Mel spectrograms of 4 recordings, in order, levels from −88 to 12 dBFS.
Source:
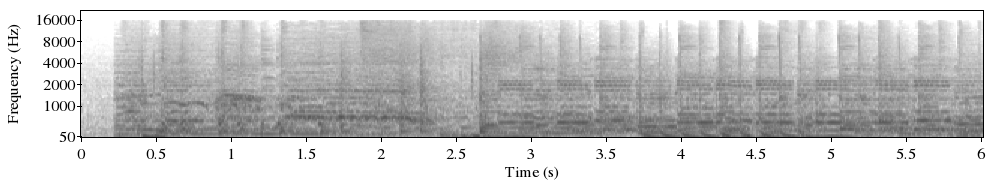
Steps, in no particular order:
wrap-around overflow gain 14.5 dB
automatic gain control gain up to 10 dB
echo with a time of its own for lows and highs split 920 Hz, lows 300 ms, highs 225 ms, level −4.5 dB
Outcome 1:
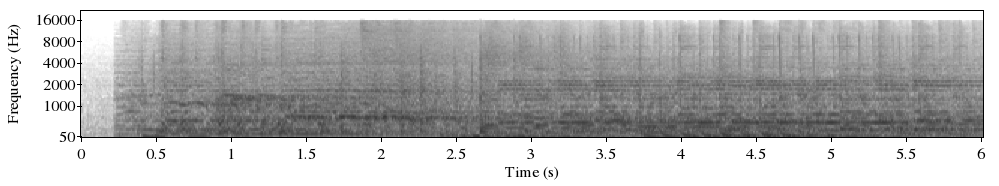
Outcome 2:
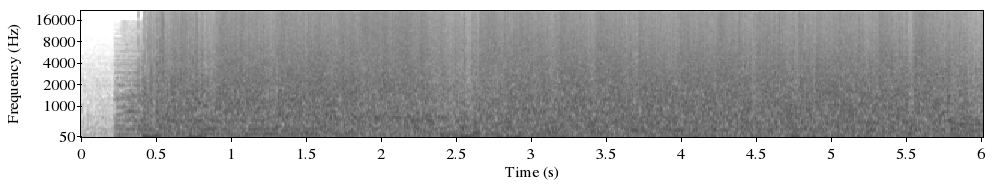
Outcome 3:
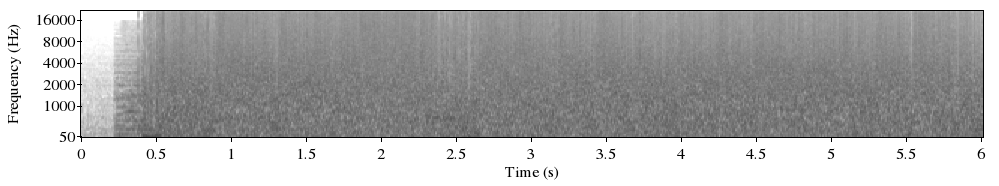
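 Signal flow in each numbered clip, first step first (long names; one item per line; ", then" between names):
wrap-around overflow, then automatic gain control, then echo with a time of its own for lows and highs
automatic gain control, then wrap-around overflow, then echo with a time of its own for lows and highs
automatic gain control, then echo with a time of its own for lows and highs, then wrap-around overflow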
